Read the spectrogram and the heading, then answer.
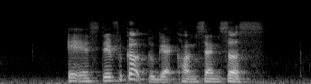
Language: English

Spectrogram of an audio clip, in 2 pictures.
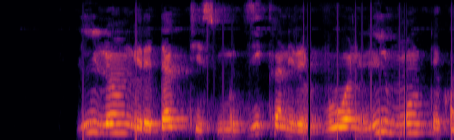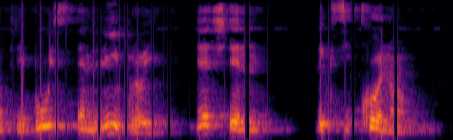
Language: Esperanto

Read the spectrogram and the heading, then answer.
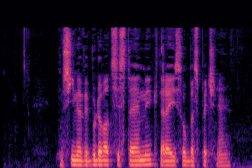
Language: Czech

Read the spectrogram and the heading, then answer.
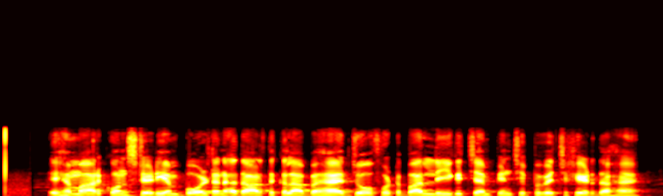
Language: Punjabi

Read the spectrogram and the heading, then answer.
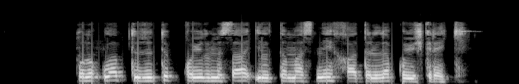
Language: Uyghur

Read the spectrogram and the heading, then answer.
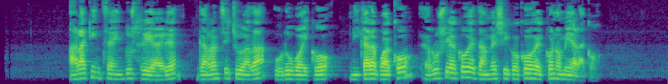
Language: Basque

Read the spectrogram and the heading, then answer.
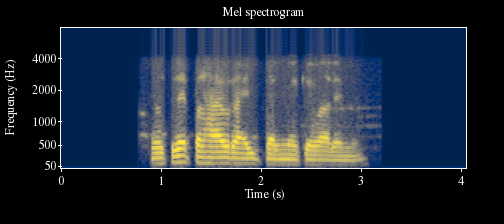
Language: Urdu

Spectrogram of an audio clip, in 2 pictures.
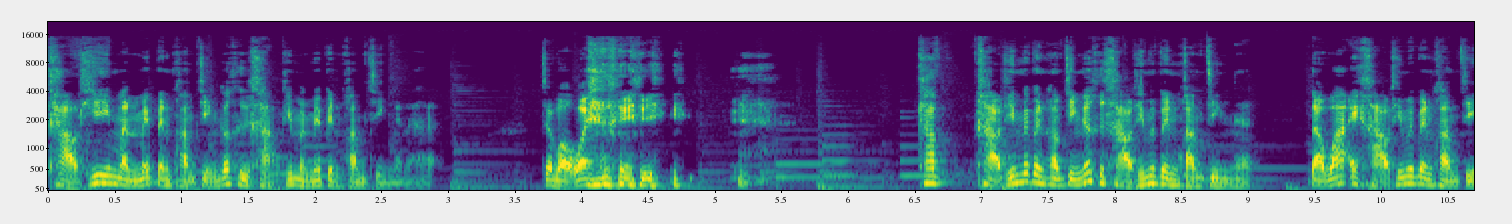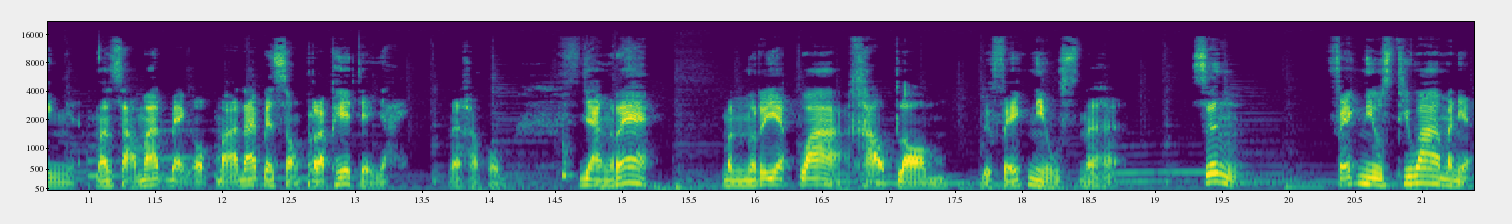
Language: Thai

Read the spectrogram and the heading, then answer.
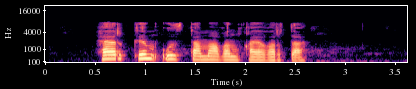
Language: Bashkir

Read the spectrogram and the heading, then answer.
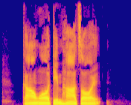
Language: Cantonese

